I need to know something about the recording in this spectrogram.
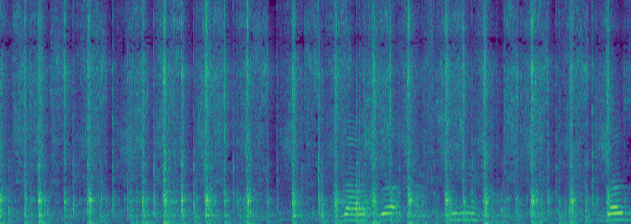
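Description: Hasbro Fantastic Gymnastics toy's plastic lever-and-gear mechanism clattering in rapid, continuous clicks as its yellow button is pumped over and over to swing the gymnast figure around the bar.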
